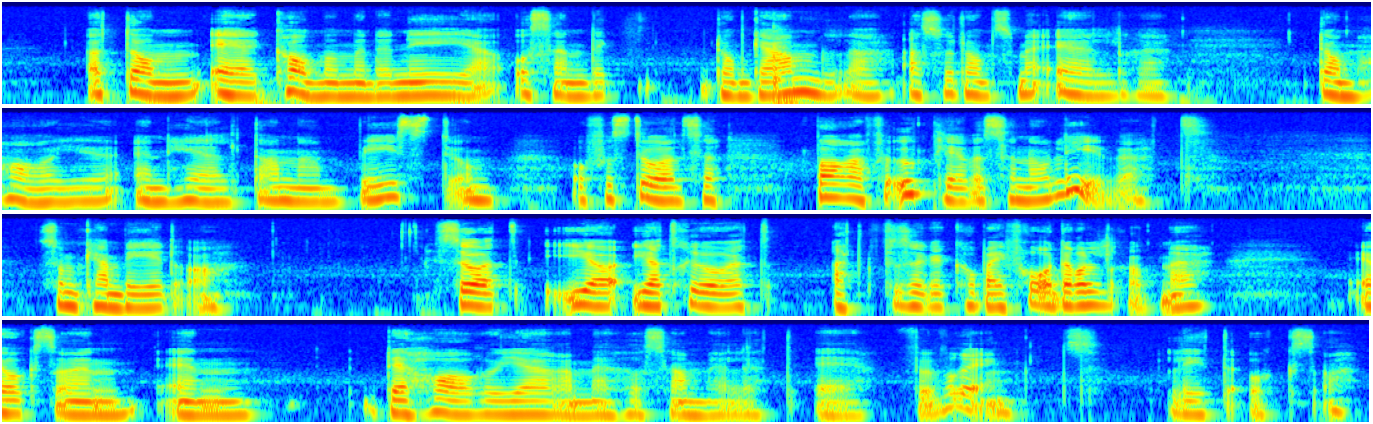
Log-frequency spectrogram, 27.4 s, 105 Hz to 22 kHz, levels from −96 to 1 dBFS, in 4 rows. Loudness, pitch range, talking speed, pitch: -25 LUFS, 165-185 Hz, 130 wpm, 175 Hz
